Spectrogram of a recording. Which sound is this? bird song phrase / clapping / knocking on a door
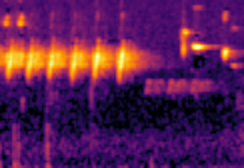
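bird song phrase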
